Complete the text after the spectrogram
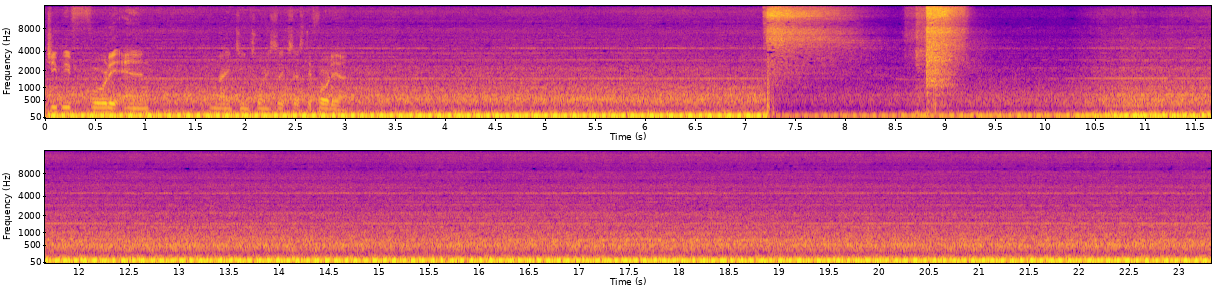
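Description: A diesel locomotive engine idles with a steady, deep rumble close by.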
